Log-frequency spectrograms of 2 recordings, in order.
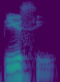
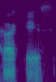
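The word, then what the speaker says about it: Buc-ee's: How do you pronounce it incorrectly? Some people call it Busey's. I don't know. Busey? But it's definitely Bucky's. See? Definitely Bucky's.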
